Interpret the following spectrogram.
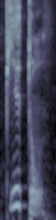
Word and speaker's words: piétons: Un passage pour piétons. Un passage pour piétons. Final S here, not pronounced, and then final not pronounced.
